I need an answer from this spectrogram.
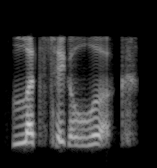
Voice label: Voices Open Safe Female; rebel cops 2019 gamerip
